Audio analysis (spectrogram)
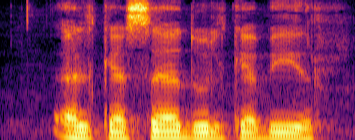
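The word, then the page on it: الكساد الكبير: Arabic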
